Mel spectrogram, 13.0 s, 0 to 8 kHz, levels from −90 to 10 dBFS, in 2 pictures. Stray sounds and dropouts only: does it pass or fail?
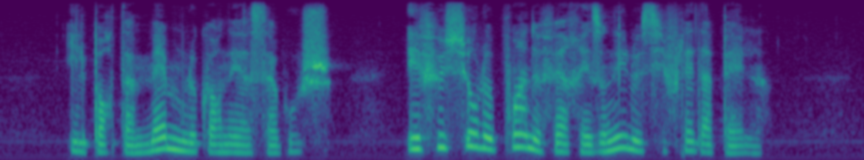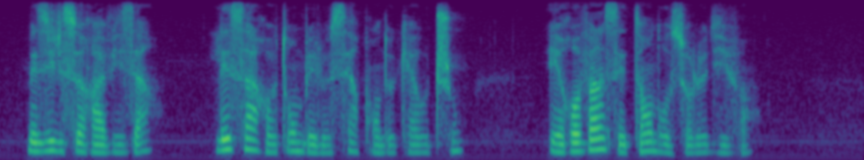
pass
